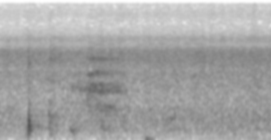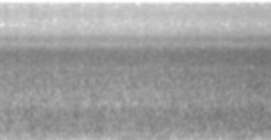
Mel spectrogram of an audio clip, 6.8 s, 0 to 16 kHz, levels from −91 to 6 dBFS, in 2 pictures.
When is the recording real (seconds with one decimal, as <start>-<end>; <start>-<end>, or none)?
none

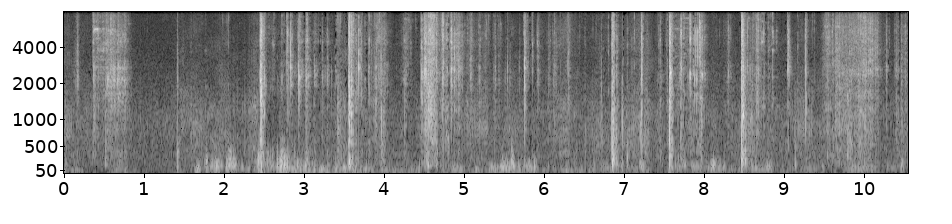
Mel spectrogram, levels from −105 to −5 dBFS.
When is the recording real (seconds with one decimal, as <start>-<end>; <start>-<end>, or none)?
0.0-10.6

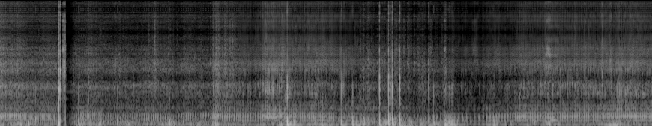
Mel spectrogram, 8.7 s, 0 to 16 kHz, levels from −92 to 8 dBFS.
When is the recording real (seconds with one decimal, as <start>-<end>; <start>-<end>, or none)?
0.0-3.2; 4.8-6.0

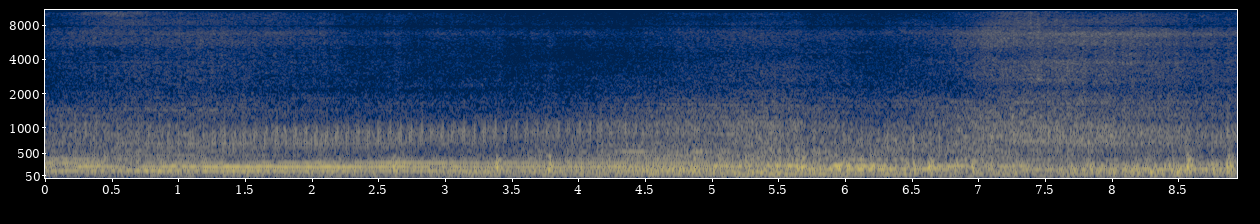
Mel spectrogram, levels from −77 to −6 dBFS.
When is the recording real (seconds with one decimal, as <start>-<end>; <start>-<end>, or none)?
4.3-5.8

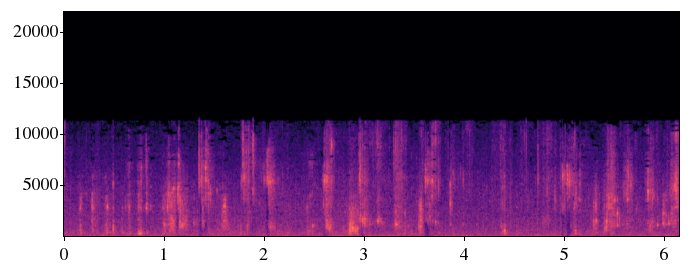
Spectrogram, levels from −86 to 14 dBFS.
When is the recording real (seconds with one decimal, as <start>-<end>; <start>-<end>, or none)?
1.6-2.3; 3.5-5.1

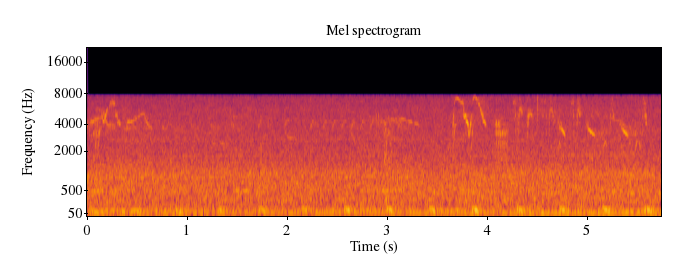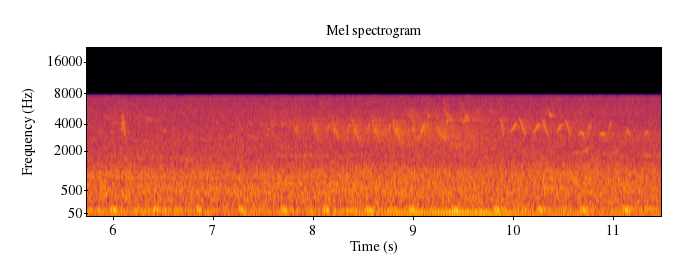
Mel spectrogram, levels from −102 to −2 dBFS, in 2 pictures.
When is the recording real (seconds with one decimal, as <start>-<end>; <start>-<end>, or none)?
0.0-11.5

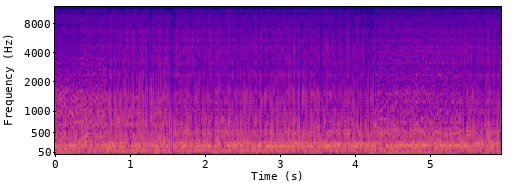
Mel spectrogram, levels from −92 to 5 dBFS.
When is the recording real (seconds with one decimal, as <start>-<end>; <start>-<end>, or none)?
0.0-0.7; 4.3-5.4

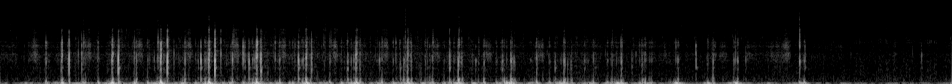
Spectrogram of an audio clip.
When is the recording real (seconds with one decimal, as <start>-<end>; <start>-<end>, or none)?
0.7-2.9; 5.3-9.5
